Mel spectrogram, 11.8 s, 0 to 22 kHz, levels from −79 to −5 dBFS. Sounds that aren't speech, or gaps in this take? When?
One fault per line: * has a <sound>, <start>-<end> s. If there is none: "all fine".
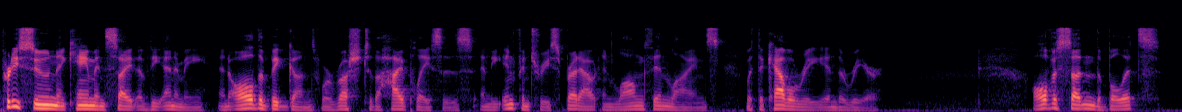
all fine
